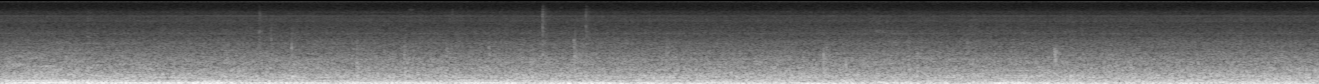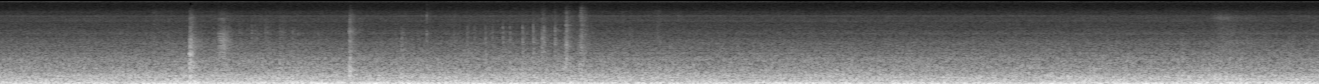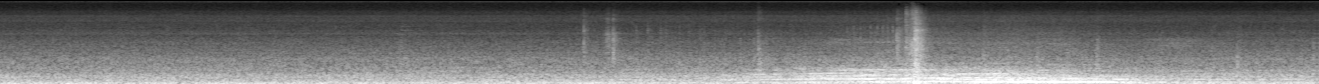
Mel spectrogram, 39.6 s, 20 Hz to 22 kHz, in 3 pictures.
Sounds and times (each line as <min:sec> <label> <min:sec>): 0:23.3 AC vents 0:39.5
0:25.0 typical urban sounds 0:39.5
0:32.0 door also opened multiple times 0:36.3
